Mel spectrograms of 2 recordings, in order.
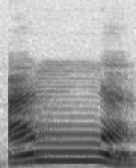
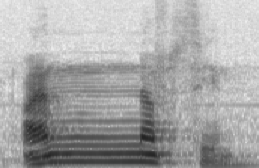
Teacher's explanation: Contoh yang ketiga, nun sukun atau nun mati ketemu dengan nun, tulisannya an nafsin. Ini nun mati atau nun sukun dibaca anna, masuk ke nun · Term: idgham bi gunnah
